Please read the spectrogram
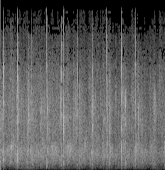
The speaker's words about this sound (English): Let's just go ahead and give the church a round of applause again.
